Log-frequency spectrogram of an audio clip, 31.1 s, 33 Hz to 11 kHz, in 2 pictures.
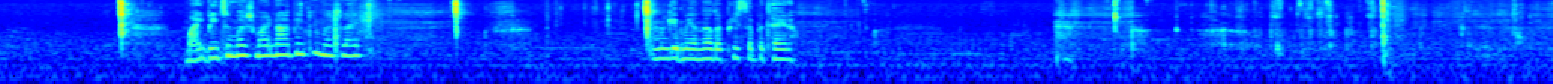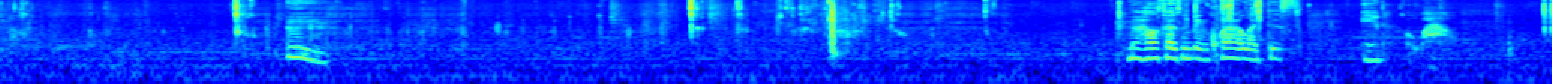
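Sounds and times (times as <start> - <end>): mouth clicks and smacks: 1.2 - 1.4
person chewing food: 11.0 - 25.7.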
